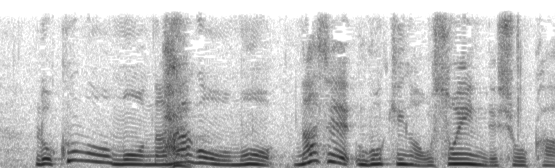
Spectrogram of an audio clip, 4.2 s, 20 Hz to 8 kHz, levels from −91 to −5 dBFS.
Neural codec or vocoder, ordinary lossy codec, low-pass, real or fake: none; none; 7.2 kHz; real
